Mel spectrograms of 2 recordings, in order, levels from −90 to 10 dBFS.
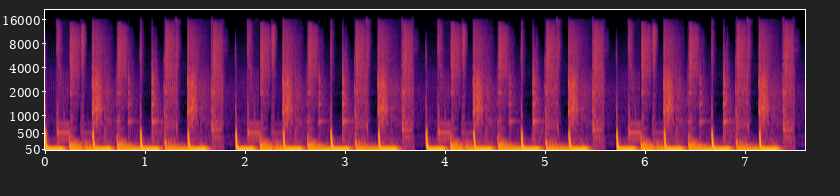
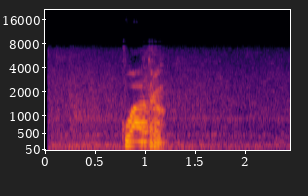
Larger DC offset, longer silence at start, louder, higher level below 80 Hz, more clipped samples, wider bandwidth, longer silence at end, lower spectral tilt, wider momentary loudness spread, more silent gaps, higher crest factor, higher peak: neither; second, 0 s vs 0.25 s; about the same, -16 LUFS vs -17 LUFS; first, -12 dBFS vs -56 dBFS; neither; first, 15 kHz vs 7.8 kHz; second, 0.1 s vs 1.05 s; second, -5.5 dB/octave vs -8 dB/octave; second, 2 LU vs 24 LU; neither; second, 12 dB vs 18 dB; first, 0 dBFS vs -4 dBFS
